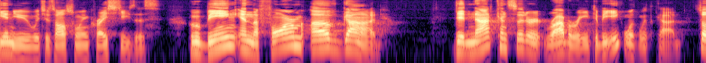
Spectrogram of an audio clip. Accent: East St. Louis, Illinois, United States; born there; Now, I was born in East St. Louis, Illinois, and I loved Motown music when I was growing up.

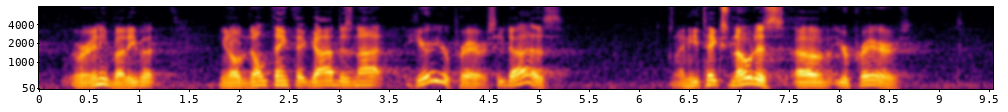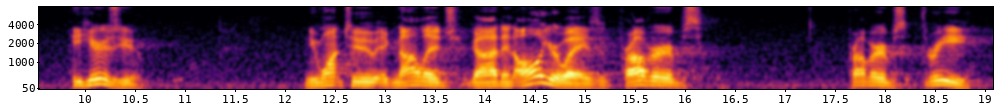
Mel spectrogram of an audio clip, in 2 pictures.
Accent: Kentucky, United States; growing up in the Bible Belt in Kentucky, quite a few friends would attend that prayer group

